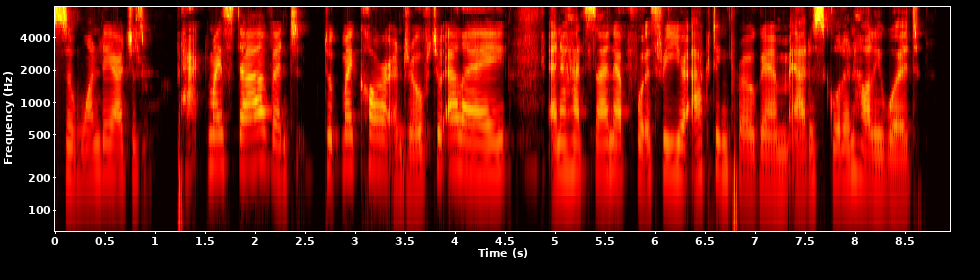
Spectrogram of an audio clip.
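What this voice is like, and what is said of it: German accent. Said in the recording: “I have a German accent”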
